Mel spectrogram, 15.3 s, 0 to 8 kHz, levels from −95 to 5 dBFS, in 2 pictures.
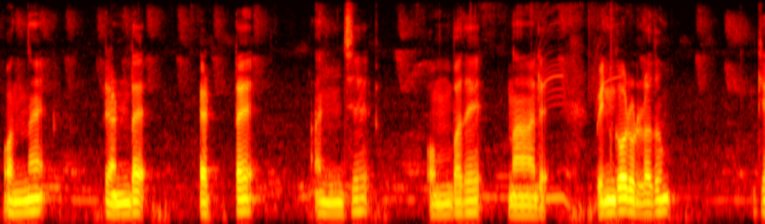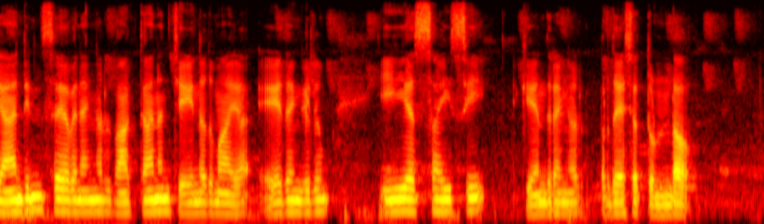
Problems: background sounds at intervals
